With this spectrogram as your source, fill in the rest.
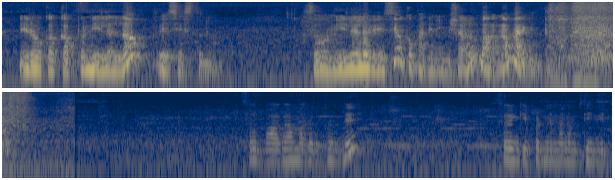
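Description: Water bubbles and simmers in a pot.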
